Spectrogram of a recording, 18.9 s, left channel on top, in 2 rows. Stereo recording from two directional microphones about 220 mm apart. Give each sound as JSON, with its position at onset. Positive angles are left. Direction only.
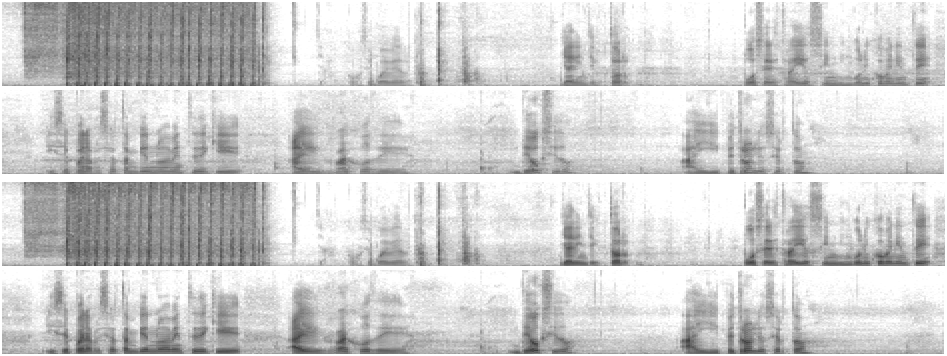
{"t": 0.3, "sound": "a sound", "side_deg": 40}
{"t": 1.1, "sound": "vehicle", "side_deg": 35}
{"t": 2.2, "sound": "machine gun", "side_deg": 35}
{"t": 3.5, "sound": "vehicle", "side_deg": -15}
{"t": 4.1, "sound": "door", "side_deg": -35}
{"t": 5.5, "sound": "speech", "side_deg": -15}
{"t": 7.3, "sound": "speech", "side_deg": -15}
{"t": 14.3, "sound": "a sound", "side_deg": 50}
{"t": 14.6, "sound": "speech", "side_deg": -20}
{"t": 16.2, "sound": "speech", "side_deg": -15}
